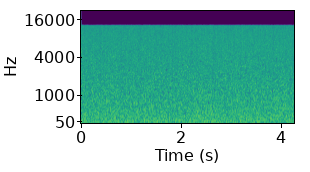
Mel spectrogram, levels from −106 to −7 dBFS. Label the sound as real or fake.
real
